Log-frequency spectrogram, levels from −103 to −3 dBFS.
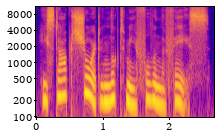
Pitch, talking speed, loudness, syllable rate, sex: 200 Hz, 225 wpm, -16 LUFS, 4.7 syllables/s, female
